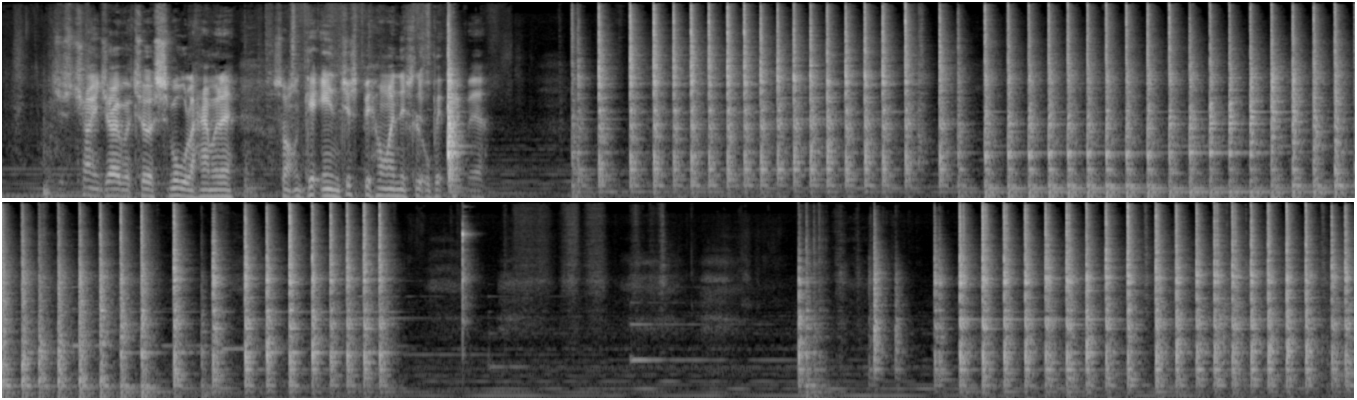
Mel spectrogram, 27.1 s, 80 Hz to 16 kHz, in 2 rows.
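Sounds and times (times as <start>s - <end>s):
hammer tapping on metal: 5.7s - 17.5s, 21.5s - 27.0s.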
